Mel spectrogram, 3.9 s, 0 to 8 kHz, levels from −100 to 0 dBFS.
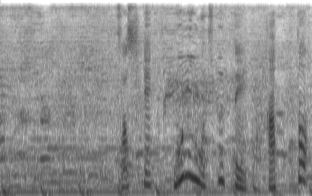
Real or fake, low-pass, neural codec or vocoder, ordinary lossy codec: fake; 7.2 kHz; codec, 44.1 kHz, 3.4 kbps, Pupu-Codec; none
